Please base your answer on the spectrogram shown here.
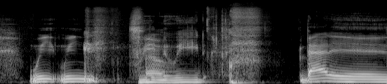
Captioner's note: chuckles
